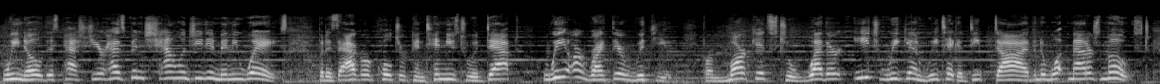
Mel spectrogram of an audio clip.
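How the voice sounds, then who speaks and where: A woman reads a scripted promo for her own show in an upbeat, polished voice. Her voice sits a bit higher than most. Faint music plays behind her. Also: normal speed, hardly any pauses. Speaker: farm show host in a promo.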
